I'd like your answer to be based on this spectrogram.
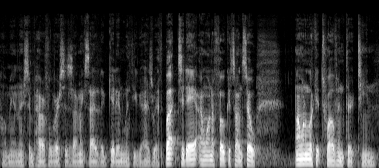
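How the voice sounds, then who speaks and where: A man's voice: deep voice, flat delivery, a little fast, creaky, husky. A man in his thirties giving an earnest devotional Bible teaching at a desk mic in a small studio, often checking in with "right?". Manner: earnest, emphatic, frequent "right?" asides. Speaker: pastor. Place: small church studio, indoors. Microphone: desk mic on a stand.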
